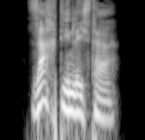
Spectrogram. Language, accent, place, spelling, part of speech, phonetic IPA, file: German, Germany, Berlin, sachdienlichster, adjective, [ˈzaxˌdiːnlɪçstɐ], De-sachdienlichster.ogg
- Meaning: inflection of sachdienlich: 1. strong/mixed nominative masculine singular superlative degree 2. strong genitive/dative feminine singular superlative degree 3. strong genitive plural superlative degree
